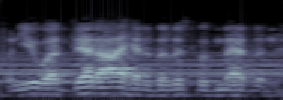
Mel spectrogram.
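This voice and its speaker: Guy acting creepy jealous villain in old radio horror, slow taunting fake-nice, thin tinny sound w music. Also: fairly low pitch, natural voice. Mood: gloating, bitter. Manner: deliberate, taunting, falsely solicitous. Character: menacing, jealous, coldly vengeful man in the bayou. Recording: phone-like old radio recording, music behind.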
